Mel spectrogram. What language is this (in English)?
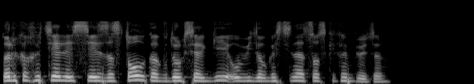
Russian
